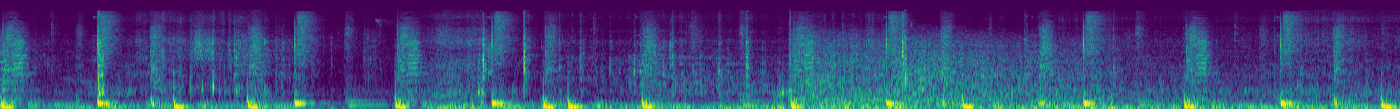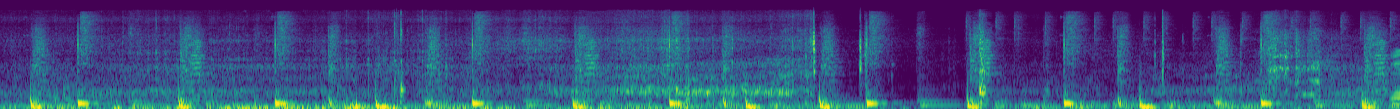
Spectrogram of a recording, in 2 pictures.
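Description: Music with a steady beat, about two beats a second, over skateboard sounds: a board grinding a concrete ledge, then its wheels rolling on concrete.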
